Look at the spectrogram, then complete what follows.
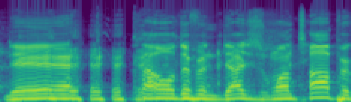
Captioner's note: laughing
